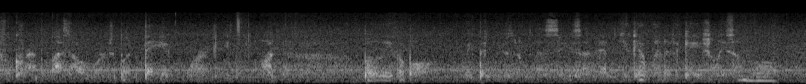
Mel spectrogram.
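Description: A man whispering in short phrases.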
